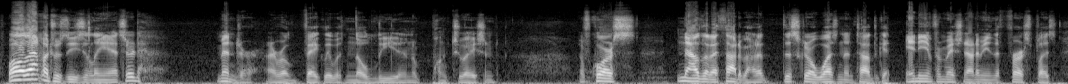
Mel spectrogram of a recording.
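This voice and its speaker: A man narrating a first-person fan fiction story in an expressive, wry, dramatic manner. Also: on the low side, low-quality recording. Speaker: audiobook narrator.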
